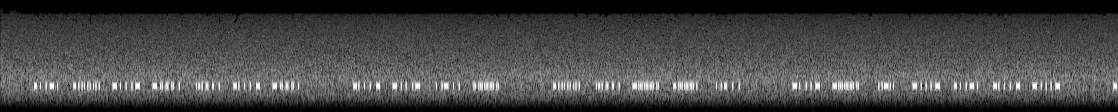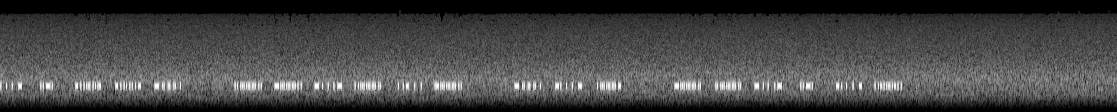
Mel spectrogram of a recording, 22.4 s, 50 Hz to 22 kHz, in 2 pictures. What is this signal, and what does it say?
Hellschreiber (Feld-Hell, 122.5 baud), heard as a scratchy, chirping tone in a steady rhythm, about 980 Hz, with radio static and a narrow filter. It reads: 4CHF7UP UMT8 C7B6Y WBIN4UN U1QOP SEH3Y5 PU9 B8M1VZ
